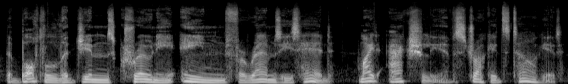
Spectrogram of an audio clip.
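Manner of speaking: plain reading voice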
